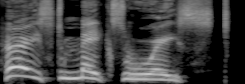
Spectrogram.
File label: Female Tortollan Attack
